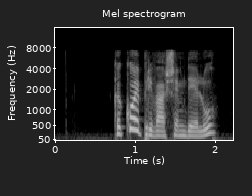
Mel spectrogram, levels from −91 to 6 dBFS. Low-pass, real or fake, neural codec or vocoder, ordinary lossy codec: 7.2 kHz; real; none; AAC, 96 kbps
